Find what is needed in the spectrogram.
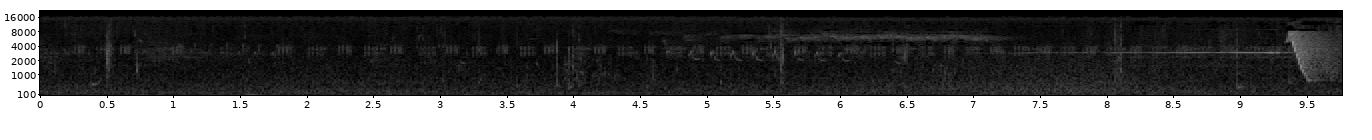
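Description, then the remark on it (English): A steady chorus of chirping insects and soft hissing of shrimp fills an open outdoor space by a lake in New South Wales, Australia; a drawn-out whistle drifts through the middle, and a sharp, loud bird call, echoed by large structures in the surroundings, bursts out near the end as a bird flies through. “You first hear the scale when a bird flies through and its call is echoed by large structures in the environment.”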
